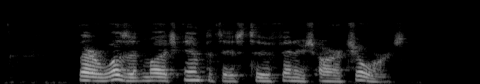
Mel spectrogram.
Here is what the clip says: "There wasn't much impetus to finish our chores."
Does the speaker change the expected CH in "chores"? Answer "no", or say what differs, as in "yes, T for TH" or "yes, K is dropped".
no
